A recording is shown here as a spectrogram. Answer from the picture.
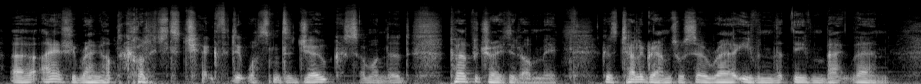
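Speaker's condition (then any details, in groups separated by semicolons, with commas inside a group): No condition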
